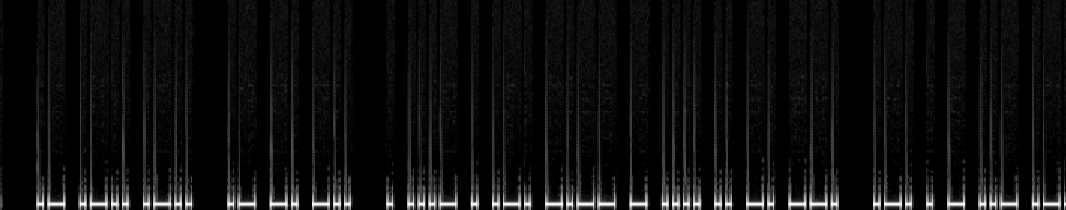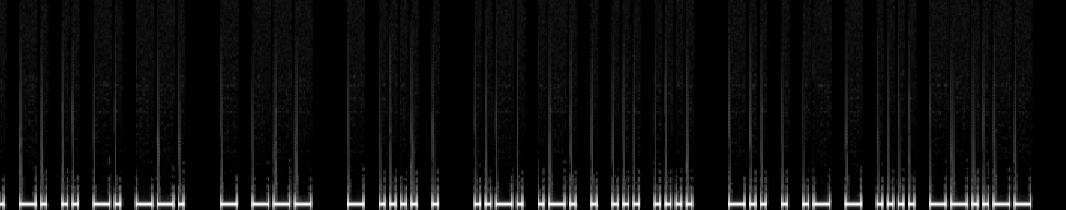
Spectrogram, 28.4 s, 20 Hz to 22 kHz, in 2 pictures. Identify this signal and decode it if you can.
Morse code, heard as a keyed tone, about 17 wpm, 700 Hz. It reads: ALL AND EVERYTHING RETURNING TO THE FRESH DEATH,
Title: A Sound Of Thunder 17wpm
